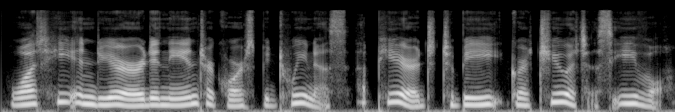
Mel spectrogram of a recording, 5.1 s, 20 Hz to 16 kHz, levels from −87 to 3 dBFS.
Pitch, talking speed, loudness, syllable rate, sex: 195 Hz, 155 wpm, -15 LUFS, 5.0 syllables/s, female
